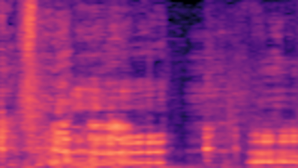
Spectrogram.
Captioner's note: all laugh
